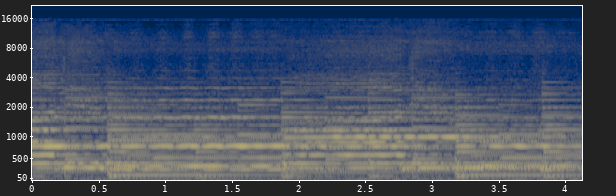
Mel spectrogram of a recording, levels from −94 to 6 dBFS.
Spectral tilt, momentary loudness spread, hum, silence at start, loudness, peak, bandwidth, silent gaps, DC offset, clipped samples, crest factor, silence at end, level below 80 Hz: -6.5 dB/octave; 3 LU; none; 0 s; -29 LUFS; -16 dBFS; 16.5 kHz; none; under 0.1%; under 0.1%; 14 dB; 0 s; -56 dBFS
